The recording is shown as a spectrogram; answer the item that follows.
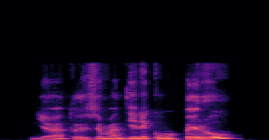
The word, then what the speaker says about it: Perú: Perú, bueno, Perú también está igual. No se dice Pirú, ¿no?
